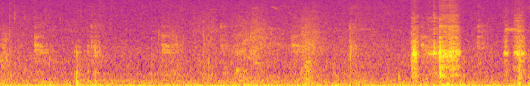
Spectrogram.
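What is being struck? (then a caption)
Plaster block scraped with a wooden stick. A wooden stick scrapes and picks at the surface of a partly carved, solid white plaster excavation block held in the fingers. Quiet, dry scratching and short bright ticks rise over a steady low hum, growing slightly louder toward the end.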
